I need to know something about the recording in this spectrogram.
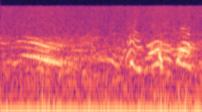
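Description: Faint, distant high-pitched children's cries and shouts, a couple of falling calls early on and a quick flurry of short squeals in the second half.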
